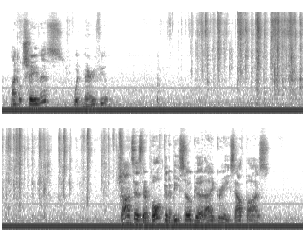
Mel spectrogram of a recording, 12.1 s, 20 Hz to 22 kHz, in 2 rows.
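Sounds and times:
low electrical hum: 0:00.0 - 0:12.0
wrapper crinkling: 0:03.3 - 0:09.3.

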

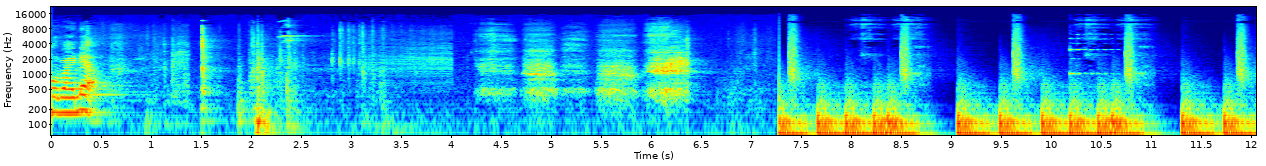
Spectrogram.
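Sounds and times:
man gasping: 0:04.2 - 0:06.5.

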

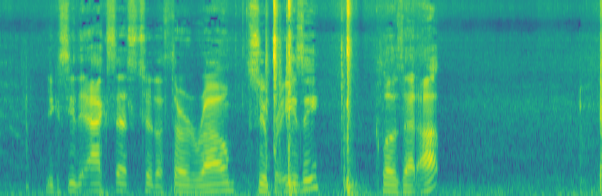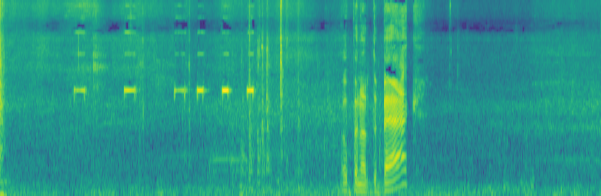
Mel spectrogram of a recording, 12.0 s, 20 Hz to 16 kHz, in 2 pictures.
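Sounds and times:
car door shutting with a thud: 0:05.9 - 0:06.3
short high warning beeps: 0:06.8 - 0:08.6.

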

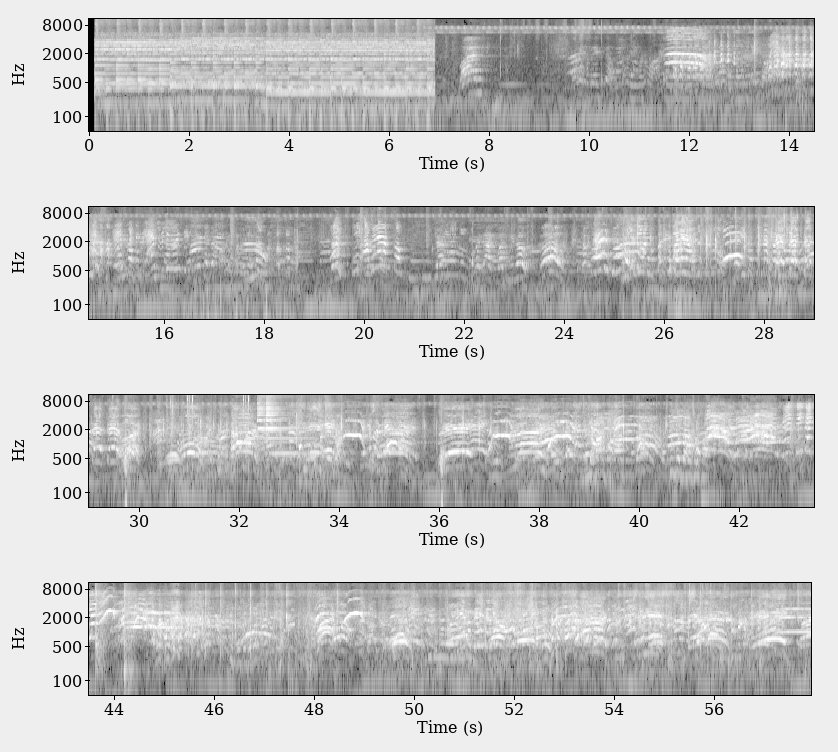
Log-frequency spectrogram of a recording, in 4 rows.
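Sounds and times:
children shouting excitedly: 0:11.5 - 0:12.5, 0:31.8 - 0:45.5, 0:46.1 - 0:57.9.

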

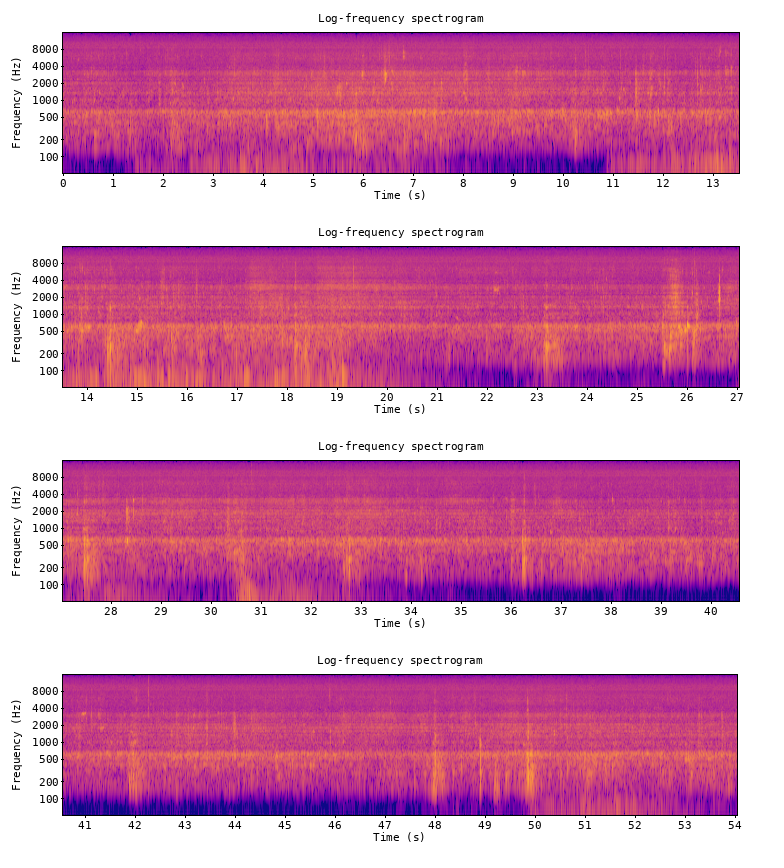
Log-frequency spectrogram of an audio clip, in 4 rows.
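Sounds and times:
water churned by fins: 0:00.0 - 0:54.0
dull underwater knocks: 0:11.4 - 0:21.4, 0:27.2 - 0:29.2, 0:48.9 - 0:54.0.

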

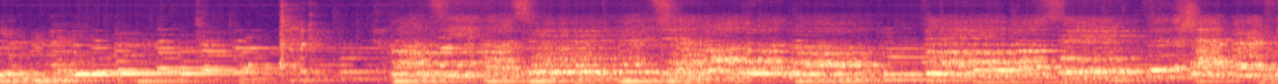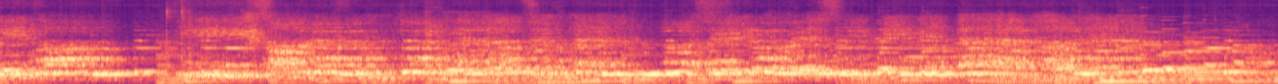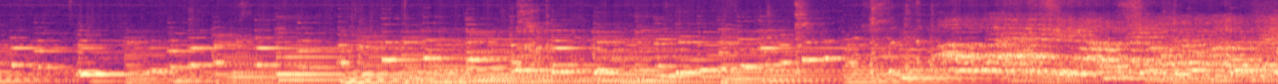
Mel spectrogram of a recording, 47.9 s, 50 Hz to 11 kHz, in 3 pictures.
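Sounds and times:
children's choir singing: 0:00.0 - 0:47.9
piano accompaniment: 0:00.0 - 0:47.9.

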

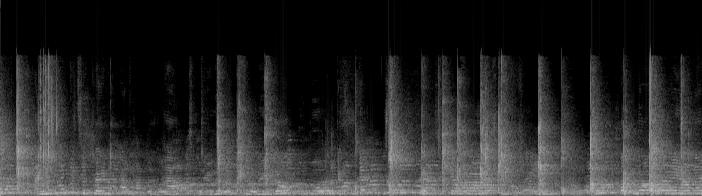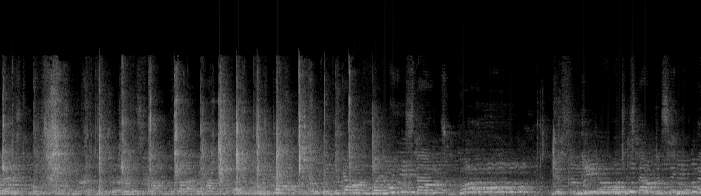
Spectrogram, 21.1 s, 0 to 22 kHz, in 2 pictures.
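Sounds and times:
music playing: 0:00.0 - 0:21.0.

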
